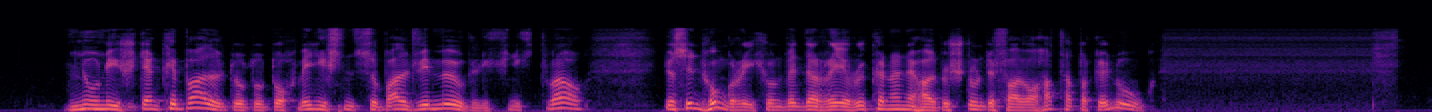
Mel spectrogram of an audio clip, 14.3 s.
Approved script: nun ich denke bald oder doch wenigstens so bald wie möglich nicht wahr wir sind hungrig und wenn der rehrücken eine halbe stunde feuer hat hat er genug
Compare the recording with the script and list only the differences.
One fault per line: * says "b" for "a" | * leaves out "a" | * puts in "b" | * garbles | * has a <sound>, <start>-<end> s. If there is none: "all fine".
all fine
